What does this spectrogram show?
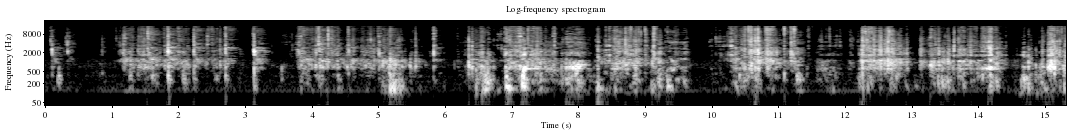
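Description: Close-up chewing of crunchy breakfast cereal: crackly crunching in bursts of a second or two, separated by brief pauses.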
